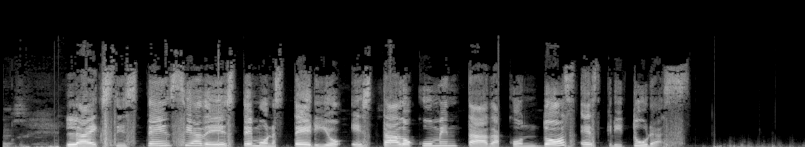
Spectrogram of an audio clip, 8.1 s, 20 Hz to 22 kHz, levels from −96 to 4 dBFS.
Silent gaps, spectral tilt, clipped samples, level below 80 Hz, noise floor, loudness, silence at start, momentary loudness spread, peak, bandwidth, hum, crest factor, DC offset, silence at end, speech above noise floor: none; -2.5 dB/octave; under 0.1%; -48 dBFS; -51 dBFS; -16 LUFS; 0.05 s; 10 LU; 0 dBFS; 15.5 kHz; none; 16 dB; under 0.1%; 1.2 s; 34 dB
